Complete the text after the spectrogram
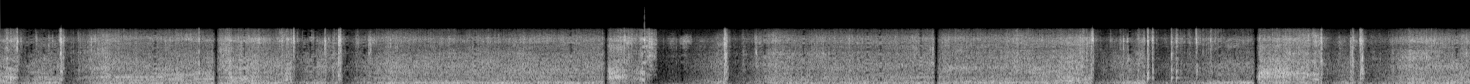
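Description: A skateboard deck clacks and slaps against the ground.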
